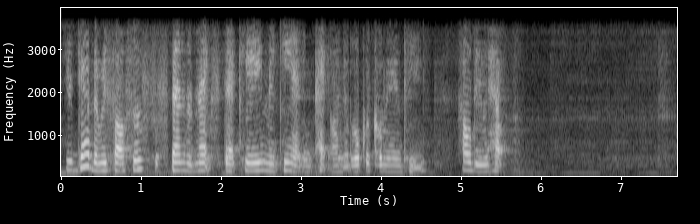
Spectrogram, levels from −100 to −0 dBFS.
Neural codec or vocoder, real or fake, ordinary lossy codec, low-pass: codec, 32 kHz, 1.9 kbps, SNAC; fake; none; 3.6 kHz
